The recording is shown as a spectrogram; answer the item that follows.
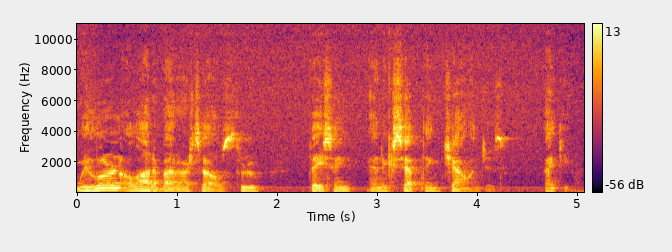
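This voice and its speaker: At a moderate pace, a man speaks at a fairly low pitch with a dark, mellow, somewhat breathy tone and ordinary pitch variation. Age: 70s. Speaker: congregation elder. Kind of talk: recorded words of advice.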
